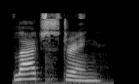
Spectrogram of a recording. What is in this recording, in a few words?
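"latchstring", English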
